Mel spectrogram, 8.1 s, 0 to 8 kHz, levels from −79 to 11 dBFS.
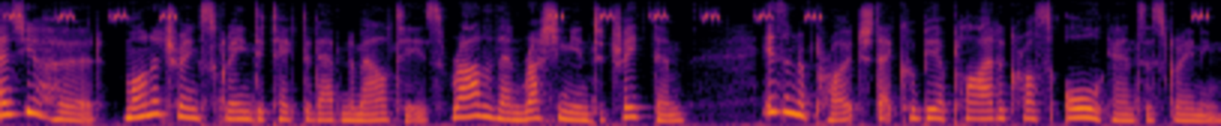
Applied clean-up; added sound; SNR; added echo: none; Cricket; 14 dB; none.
